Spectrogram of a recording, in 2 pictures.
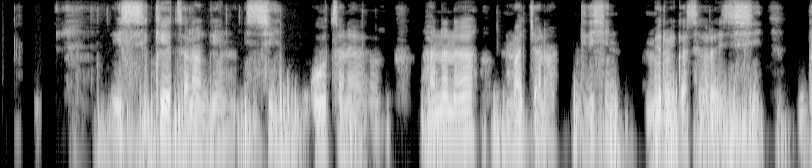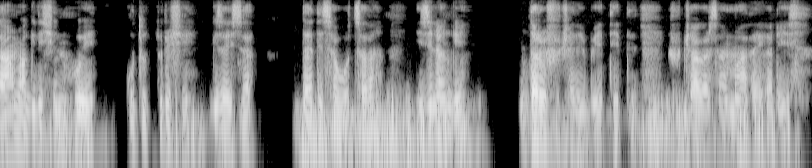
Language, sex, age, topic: Gamo, male, 18-24, government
